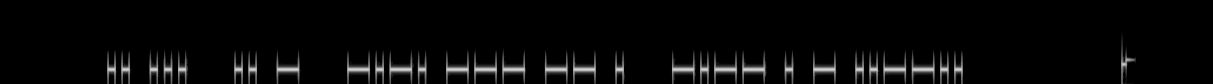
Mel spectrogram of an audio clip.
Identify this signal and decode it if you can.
Morse code, heard as a keyed tone, about 17 wpm, 700 Hz. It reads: IS IT COME YET?
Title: Sentences from Top 500 Words 17wpm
